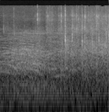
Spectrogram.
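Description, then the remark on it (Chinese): Soft, scattered applause from an audience, a steady patter of many hands clapping at low volume with a few sharper claps standing out, and no voices over it. “要鼓掌就大声鼓掌嘛！”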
